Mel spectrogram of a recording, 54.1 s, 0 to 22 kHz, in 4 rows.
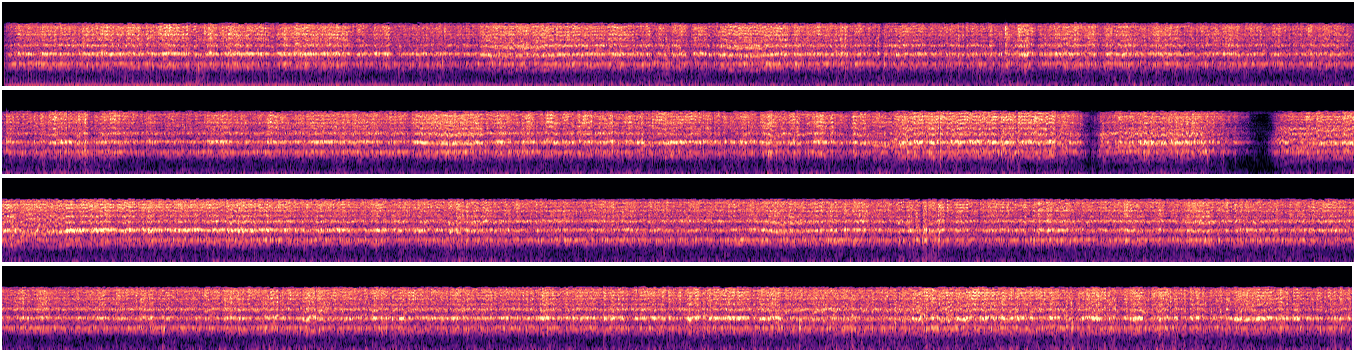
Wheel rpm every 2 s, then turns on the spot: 240, 230, 230, 230, 230, 230, 230, 230, 230, 230, 230, 200, 120, 150, 230, 230, 230, 230, 230, 230, 240, 230, 230, 230, 220, 230, 230.
none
